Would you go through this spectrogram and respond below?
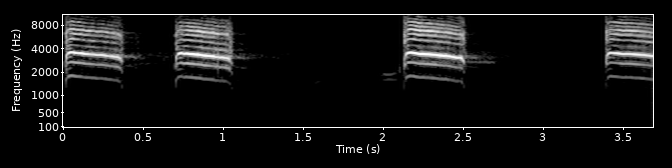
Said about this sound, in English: One denizen of Brooklyn's trees is the strikingly beautiful blue jay.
